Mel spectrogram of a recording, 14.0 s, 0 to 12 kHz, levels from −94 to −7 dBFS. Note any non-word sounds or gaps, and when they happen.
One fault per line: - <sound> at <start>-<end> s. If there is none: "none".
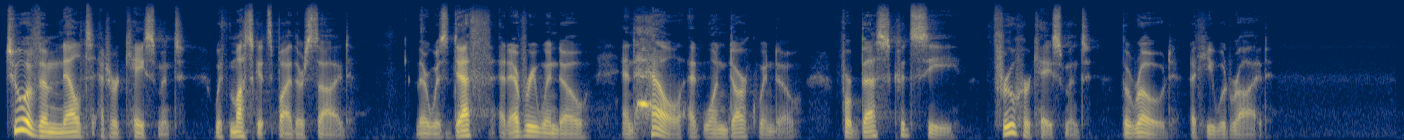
none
